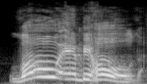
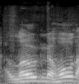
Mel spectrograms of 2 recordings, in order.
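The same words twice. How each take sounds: First: "Lo and behold" slow, higher and louder, stretched on lo; drawn-out announcement. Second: Said in the usual way. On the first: Shown as a demonstration. Storyteller testing the phrase on the audience, slow and grand. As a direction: proclaim "Lo and behold" grandly and slowly. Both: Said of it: "I'm pretty sure that's how you say it".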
